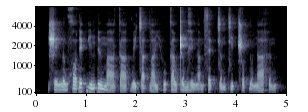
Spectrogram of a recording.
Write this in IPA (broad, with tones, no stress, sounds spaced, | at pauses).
ʂ e˨˩ ŋ ə˨˩˦ w x ɔ˧ ɗ e˦˥ k̚ j i˧˥ m ɗ ɨ˧ m aː˨˩˨ k aː˨˩ t̚ w e˨˩˨ c a˨˩ t̚ v a˨˩˦ j h u˧˥ k a˧ w ʈ ə˧ m ɣ e˨˩ ŋ a˨˩˨ m s ɛ˦˥ t̚ c ə˨˩ m c i˦˥ t̚ ʂ ɔ˨˩ t̚ ɗ o˨˩˨ n aː˧˥ h ə˨˩ m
